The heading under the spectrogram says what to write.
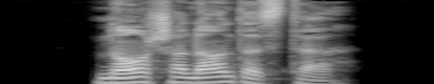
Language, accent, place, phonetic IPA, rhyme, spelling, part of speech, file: German, Germany, Berlin, [ˌnõʃaˈlantəstɐ], -antəstɐ, nonchalantester, adjective, De-nonchalantester.ogg
- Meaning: inflection of nonchalant: 1. strong/mixed nominative masculine singular superlative degree 2. strong genitive/dative feminine singular superlative degree 3. strong genitive plural superlative degree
